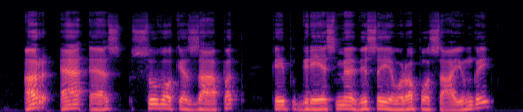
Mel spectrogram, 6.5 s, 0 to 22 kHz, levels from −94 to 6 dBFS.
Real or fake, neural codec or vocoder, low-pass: real; none; 14.4 kHz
